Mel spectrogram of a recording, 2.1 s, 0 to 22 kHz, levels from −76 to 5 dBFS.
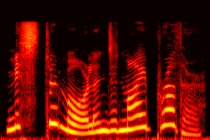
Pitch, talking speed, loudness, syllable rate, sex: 290 Hz, 140 wpm, -19 LUFS, 4.2 syllables/s, female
